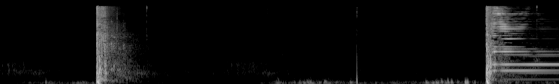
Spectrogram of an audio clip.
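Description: A pistol fires sharp, loud shots that echo across open hills.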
